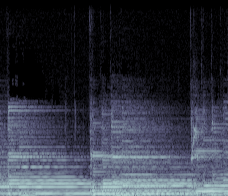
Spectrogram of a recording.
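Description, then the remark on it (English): A crunchy, mildly distorted electric guitar, on a clean setting through a pedal rig that is crunchy on its own, plays sustained chords, struck anew about every two seconds with bright, ringing overtones and a touch of echo, with no voices. “But that's just a regular, that's just really a clean, you know, the rig's crunchy enough as it is, but it's sort of it's a really good just level.”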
